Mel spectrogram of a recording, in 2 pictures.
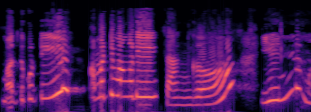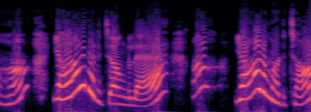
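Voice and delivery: put-on high cooing baby talk; mother comforting her crying baby in baby talk. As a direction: coo over the baby to comfort it.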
